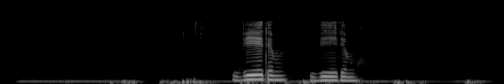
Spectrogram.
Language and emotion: Russian, neutral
